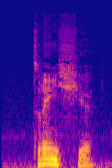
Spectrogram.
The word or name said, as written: Treesje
